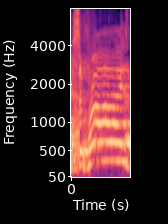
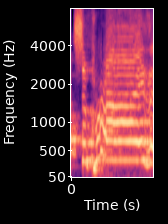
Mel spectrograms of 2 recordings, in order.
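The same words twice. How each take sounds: First: Bright party surprise yell, high; mock happy party greeting; cheerful surprise. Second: High mock threatening surprise; menacing surprise. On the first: Party guests greeting the president, cheery high surprise. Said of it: "instead of, like". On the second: Coup plotters ambushing the president, mock menacing surprise. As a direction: say it like a gun is drawn. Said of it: "they go".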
